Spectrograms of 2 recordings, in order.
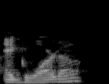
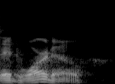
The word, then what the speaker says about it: Eduardo: Isn't there a G in there? Have I been saying it wrong my whole life? Is it Eduardo? It's not Eguardo? – No, it's Eduardo.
